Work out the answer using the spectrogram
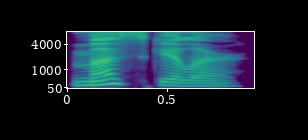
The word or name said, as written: muscular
